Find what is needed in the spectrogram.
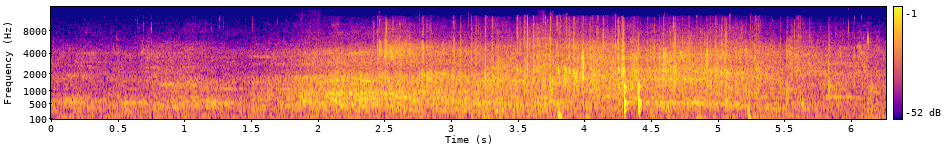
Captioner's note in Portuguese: risos e aplausos da plateia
